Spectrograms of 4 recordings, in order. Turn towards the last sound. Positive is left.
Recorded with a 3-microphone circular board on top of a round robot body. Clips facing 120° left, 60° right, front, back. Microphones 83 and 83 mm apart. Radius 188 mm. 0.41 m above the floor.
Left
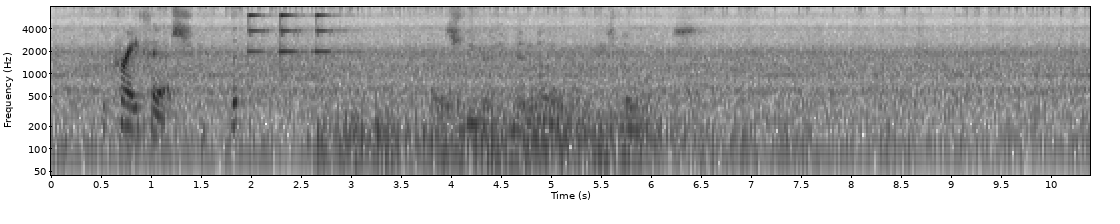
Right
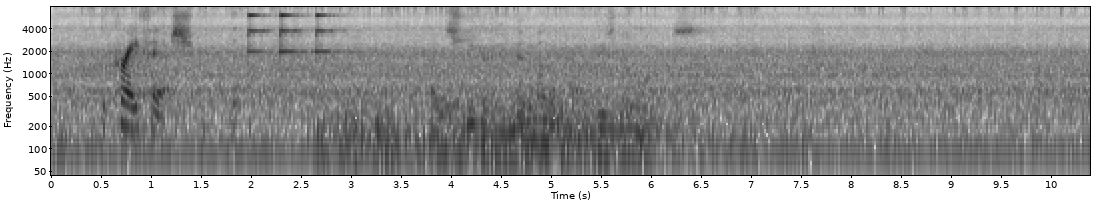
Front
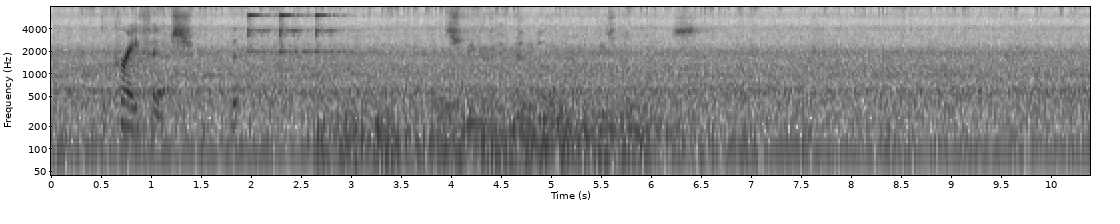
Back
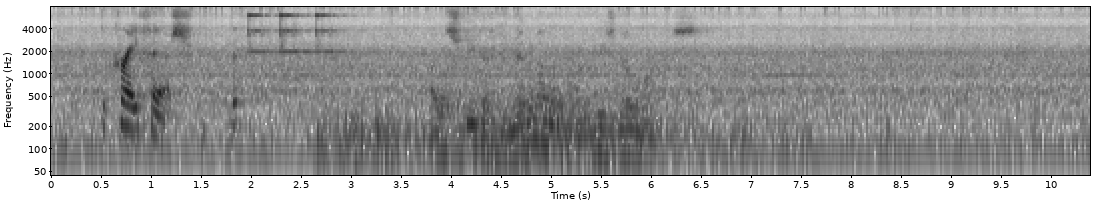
turn(degrees=-125)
